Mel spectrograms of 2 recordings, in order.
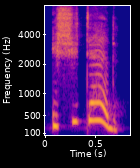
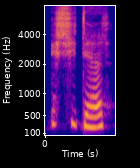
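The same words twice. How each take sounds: First: Put-on woman panicking over the fallen girl; rising terror. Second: Higher, worried question; first anxious ask before panic sets in; frightened. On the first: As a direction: voice climbing in terror on dead. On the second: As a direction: ask it scared but still holding together. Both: A narrator's reading. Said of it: "Kazuko's voice rose with terror".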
